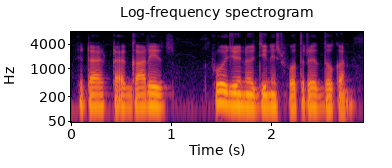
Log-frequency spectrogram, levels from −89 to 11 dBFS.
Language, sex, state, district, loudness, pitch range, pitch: Bengali, male, West Bengal, Alipurduar, -15 LUFS, 110-120 Hz, 115 Hz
